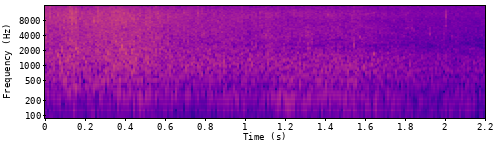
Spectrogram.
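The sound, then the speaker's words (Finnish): Steady watery wash of small waves lapping against the shore of the Sea of Galilee, with a soft breeze blowing over the microphone, continuous, no voices. “Siirrytään nyt yhdessä 2000 vuotta taaksepäin Galilean meren rannalle.”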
